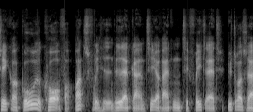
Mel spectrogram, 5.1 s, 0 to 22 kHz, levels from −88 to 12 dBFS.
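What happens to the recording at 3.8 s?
At 3.76 s, right after "ved at garantere retten", the speech jumps forward, likely a dropped buffer (overrun), where roughly a tenth of a second was overwritten before it could be read and the two sides were spliced together. The waveform shows a sudden discontinuity, and the spectrogram shows a thin vertical broadband line with no gap.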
